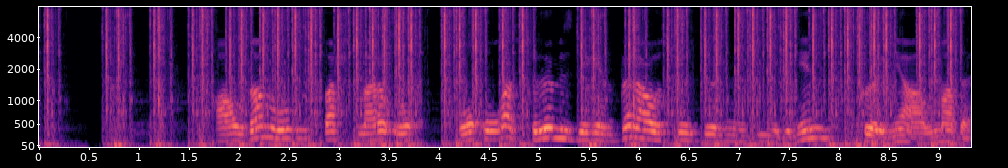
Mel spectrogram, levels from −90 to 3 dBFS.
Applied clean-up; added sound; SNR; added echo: none; Typewriter; 5 dB; reverberation time 0.2 s.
